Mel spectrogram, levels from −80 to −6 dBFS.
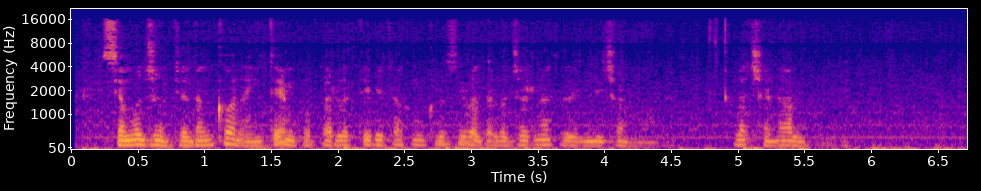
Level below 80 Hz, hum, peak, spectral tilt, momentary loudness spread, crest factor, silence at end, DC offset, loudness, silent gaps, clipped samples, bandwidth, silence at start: -48 dBFS; none; -10 dBFS; -5.5 dB/octave; 22 LU; 20 dB; 0 s; under 0.1%; -28 LUFS; none; under 0.1%; 16.5 kHz; 0.05 s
